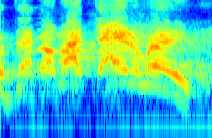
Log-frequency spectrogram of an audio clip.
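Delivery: very high, loud squeal; hammed-up shriek over a lost drink; alarmed cry. Man watching Gatorade fly in flipping car, alarmed squeal.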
